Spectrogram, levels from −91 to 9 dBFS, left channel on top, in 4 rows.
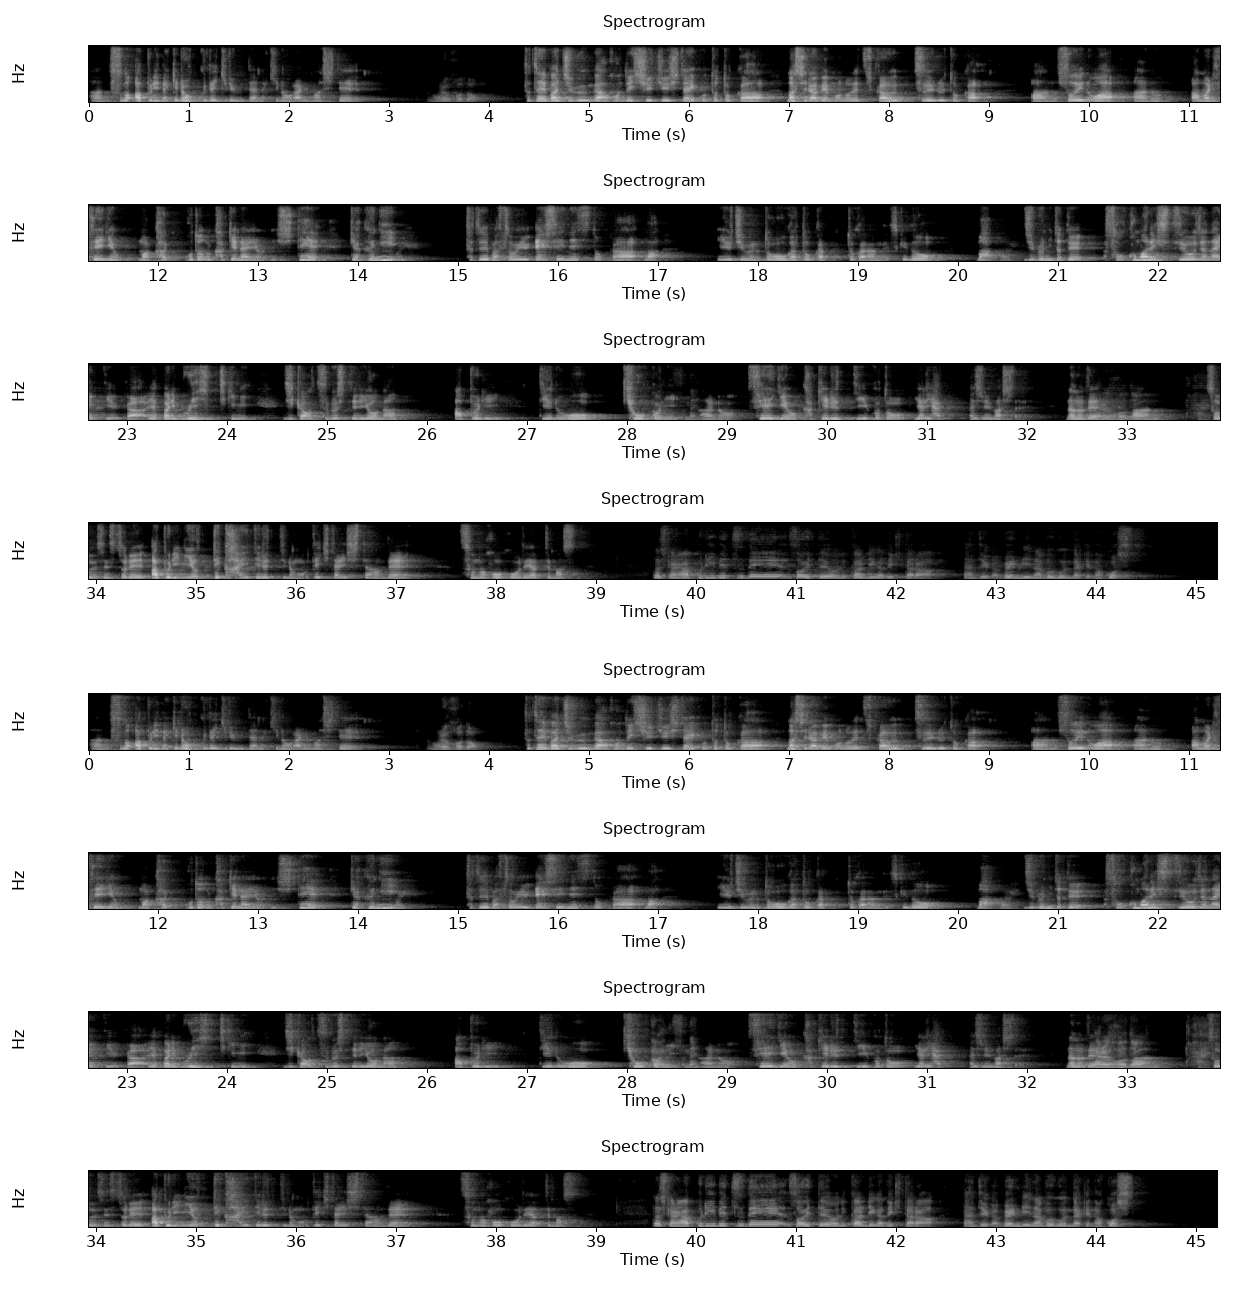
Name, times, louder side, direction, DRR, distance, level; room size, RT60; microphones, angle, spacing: voice 1, 0.0-2.7 4.4-8.9 9.4-10.7 11.0-13.6 13.9-14.4 15.1-17.0 17.6-19.8 20.2-20.3 20.7-24.2 24.6-25.7 26.3-26.7 27.1-27.6 28.0-28.5 28.7-31.2 31.4-31.8 32.4-32.7 33.1-33.3 33.8-37.1 37.7-38.8, left 2 dB, 25° left, 1.0 m, -27 dB
voice 2, 3.4-3.9 14.4-14.5 20.4-20.6 28.2-28.7 32.6-33.2 33.6-33.9 37.9-38.0 39.6-42.4 42.7-44.4, right 4 dB, 70° right, 0.8 m, -35 dB
28.0 x 15.5 x 2.3 m
head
